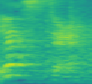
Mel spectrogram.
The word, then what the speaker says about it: Leicester: But Joe's mom hates it when I pronounce words as they are, because in England, instead of Leicester, it's spelled Leicester, but you say Leicester.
